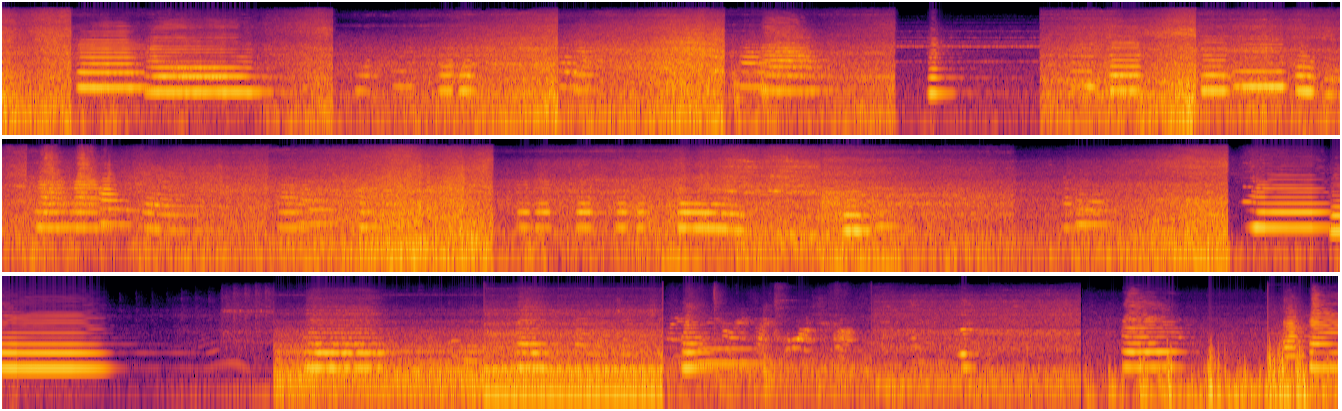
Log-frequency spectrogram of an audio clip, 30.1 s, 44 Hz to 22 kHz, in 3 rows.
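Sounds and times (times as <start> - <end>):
moving train noise: 0.0 - 30.0
train horn tooting: 0.5 - 4.5, 5.4 - 6.2, 6.8 - 11.5, 12.1 - 13.0, 13.9 - 15.6, 16.2 - 16.8, 19.3 - 21.2, 22.1 - 25.9, 28.4 - 29.0, 29.6 - 30.0.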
